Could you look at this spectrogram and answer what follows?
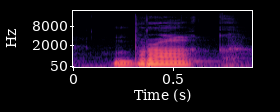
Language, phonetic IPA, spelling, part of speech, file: Ukrainian, [brak], брак, noun, Uk-брак.ogg
- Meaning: 1. lack, scarcity 2. defect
